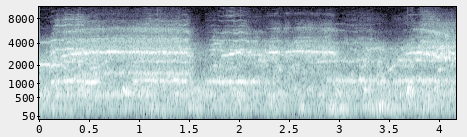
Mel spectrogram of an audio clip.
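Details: Morning feeding of four peregrine falcon chicks at a Victoria building nest, 4 November 2021: continuous rasping, wailing screeches with a brief pause midway, backed by a persistent low-frequency hum.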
